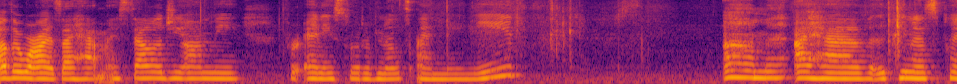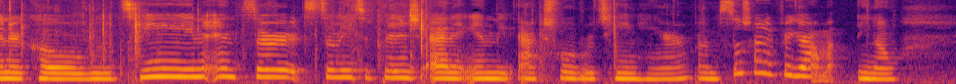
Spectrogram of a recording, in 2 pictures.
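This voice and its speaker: Woman with an unremarkable speaking voice, fairly high pitch, ordinary pitch variation and a moderate pace. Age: 20s. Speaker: planner YouTuber. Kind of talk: tutorial. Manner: casual.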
